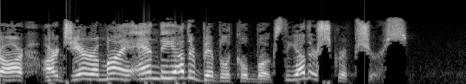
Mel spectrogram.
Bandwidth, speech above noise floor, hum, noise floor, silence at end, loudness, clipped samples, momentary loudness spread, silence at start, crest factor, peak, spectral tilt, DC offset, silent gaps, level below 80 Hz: 13 kHz; 41 dB; none; -53 dBFS; 0.6 s; -11 LUFS; 0.2%; 8 LU; 0 s; 12 dB; 0 dBFS; -0.5 dB/octave; under 0.1%; none; -48 dBFS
